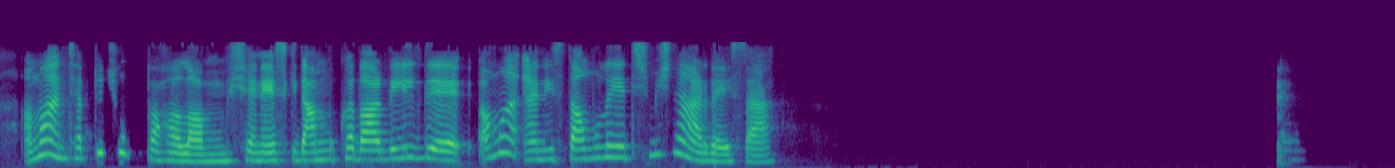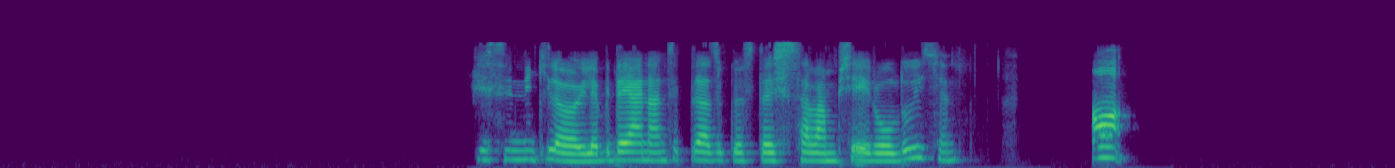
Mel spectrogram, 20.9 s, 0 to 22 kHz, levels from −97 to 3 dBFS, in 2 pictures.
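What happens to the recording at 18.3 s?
Nothing goes wrong at 18.3 s: the speech continues intact through the Bluetooth mSBC headset link, with only its usual wideband limit and light codec texture.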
